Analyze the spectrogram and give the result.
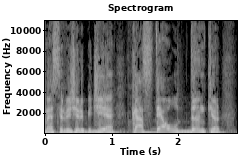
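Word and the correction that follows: Kasteel: Eu falei Castel, na verdade a pronúncia pode ser Castil, porque tem dois S, então é Castel Dunker.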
